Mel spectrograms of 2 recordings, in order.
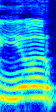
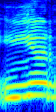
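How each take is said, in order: First: The word begins with a clear 'y' sound. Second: The word begins with a plain vowel sound. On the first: The speaker calls it right. "इसको ईयर पढ़ना है" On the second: The speaker calls it wrong. "इसको ईयर नहीं पढ़ना"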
